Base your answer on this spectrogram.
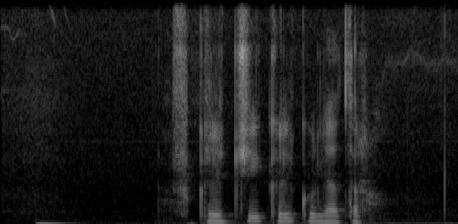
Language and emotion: Russian, neutral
